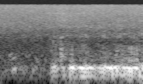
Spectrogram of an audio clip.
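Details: French Bulldog napping happily in a funny sleeping position, snoring: a low rasping snore begins halfway through and holds steady to the end.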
